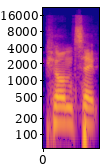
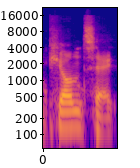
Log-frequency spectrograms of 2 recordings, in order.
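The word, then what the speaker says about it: Piątek: real eye-opener for us i think piontech was the first instance of people realizing that certain accents on vowels could then add a consonant you know there's no n in pyeontech but there's that weird squiggle on the a and i think there's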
